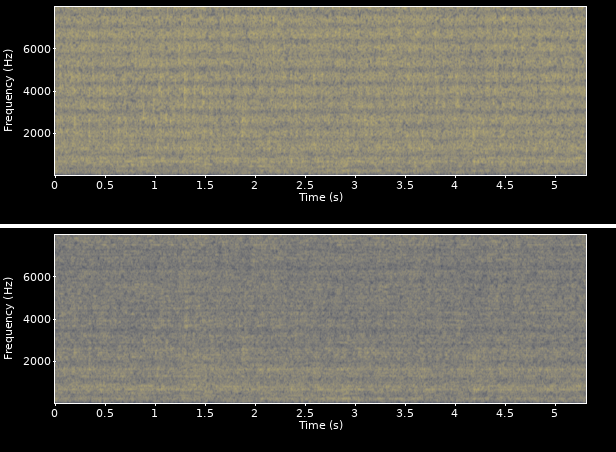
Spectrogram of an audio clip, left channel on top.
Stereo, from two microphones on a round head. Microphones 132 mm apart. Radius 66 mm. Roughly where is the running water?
Left.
